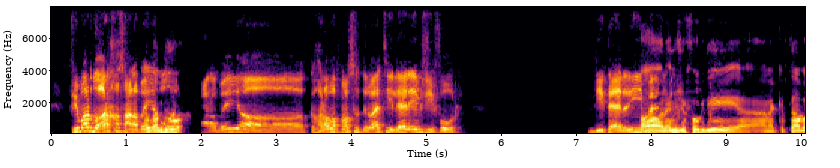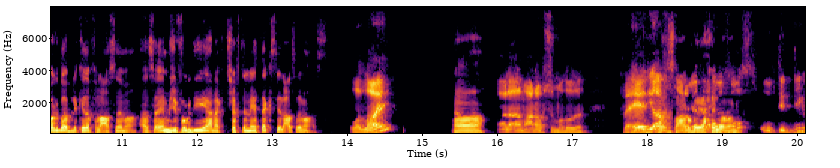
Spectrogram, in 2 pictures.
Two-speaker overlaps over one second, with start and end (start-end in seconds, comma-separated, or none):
18.1-19.3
